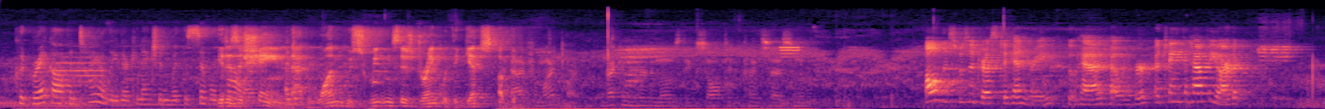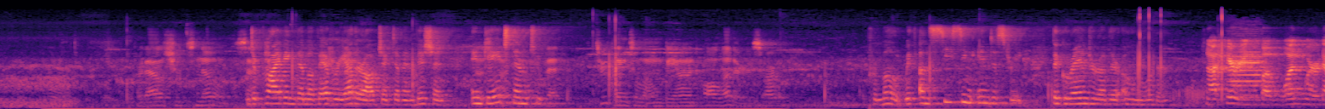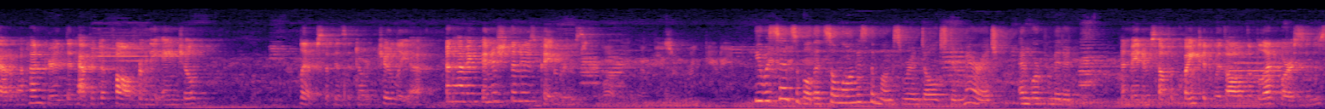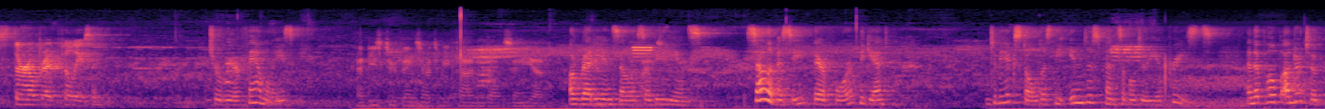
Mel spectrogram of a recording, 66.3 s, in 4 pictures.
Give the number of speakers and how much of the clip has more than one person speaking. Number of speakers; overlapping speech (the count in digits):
4, about 11%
